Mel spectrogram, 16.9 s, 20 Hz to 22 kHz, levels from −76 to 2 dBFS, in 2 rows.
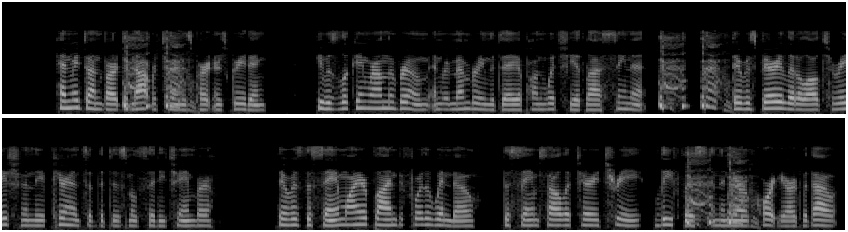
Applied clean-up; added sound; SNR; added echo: none; Cough; 4 dB; none.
